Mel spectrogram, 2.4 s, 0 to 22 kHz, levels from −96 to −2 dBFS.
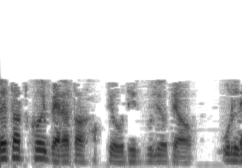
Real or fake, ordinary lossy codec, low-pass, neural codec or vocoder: real; MP3, 16 kbps; 3.6 kHz; none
